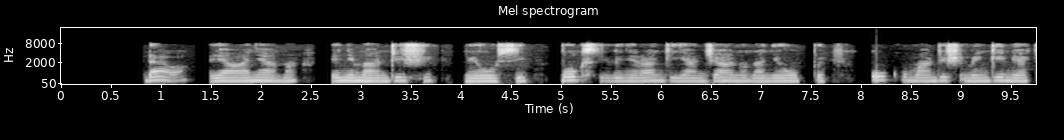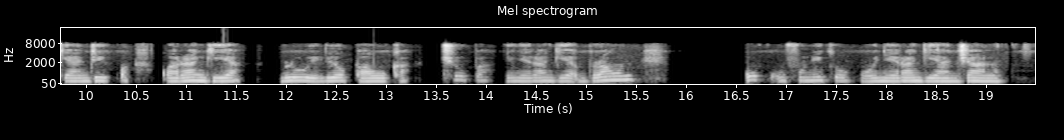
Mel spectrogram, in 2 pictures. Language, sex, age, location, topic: Swahili, female, 36-49, Dar es Salaam, agriculture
